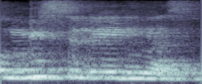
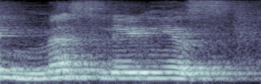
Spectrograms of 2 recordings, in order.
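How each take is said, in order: First: मिसलेनियस opening on "mis"; short "i" in the start of मिसलेनियस; usual mispronunciation. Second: मिसलेनियस opening on "mes"; corrected pronunciation. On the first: Teacher quoting what we used to say, mispronounced. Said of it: "बोलते थे इसको". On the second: Teacher telling students what to say, corrected. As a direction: say "e" in the start of मिसलेनियस. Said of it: "बोलेंगे". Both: Shown as a demonstration.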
